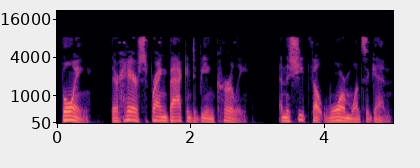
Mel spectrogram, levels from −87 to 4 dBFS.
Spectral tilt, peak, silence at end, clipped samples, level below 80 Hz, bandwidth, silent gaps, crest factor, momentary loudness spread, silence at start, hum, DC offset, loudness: -5.5 dB/octave; -8 dBFS; 0.05 s; under 0.1%; -52 dBFS; 8.8 kHz; none; 18 dB; 9 LU; 0.1 s; none; under 0.1%; -26 LUFS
